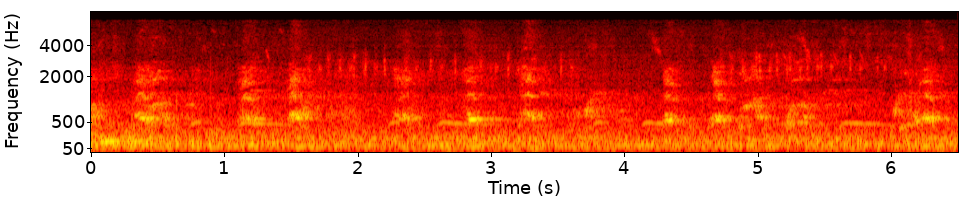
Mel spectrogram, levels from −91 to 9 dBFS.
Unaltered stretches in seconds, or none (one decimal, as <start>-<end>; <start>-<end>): 0.0-1.5; 5.0-5.9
